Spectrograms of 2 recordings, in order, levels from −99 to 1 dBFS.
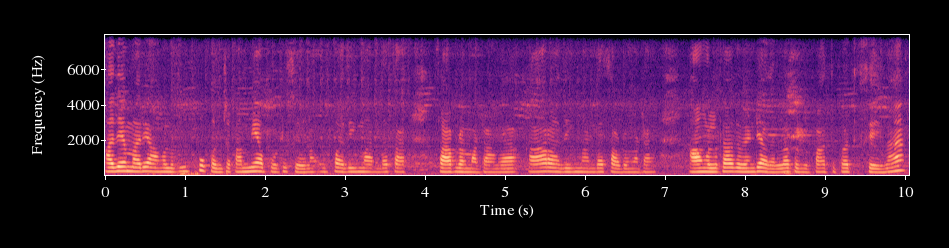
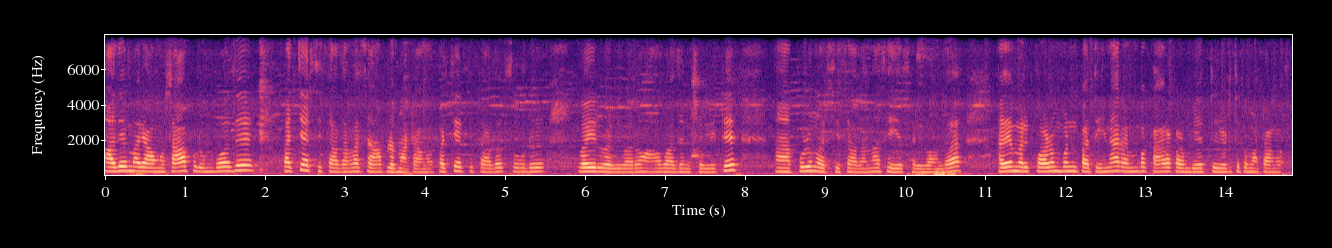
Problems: background sounds at intervals, background conversations at intervals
